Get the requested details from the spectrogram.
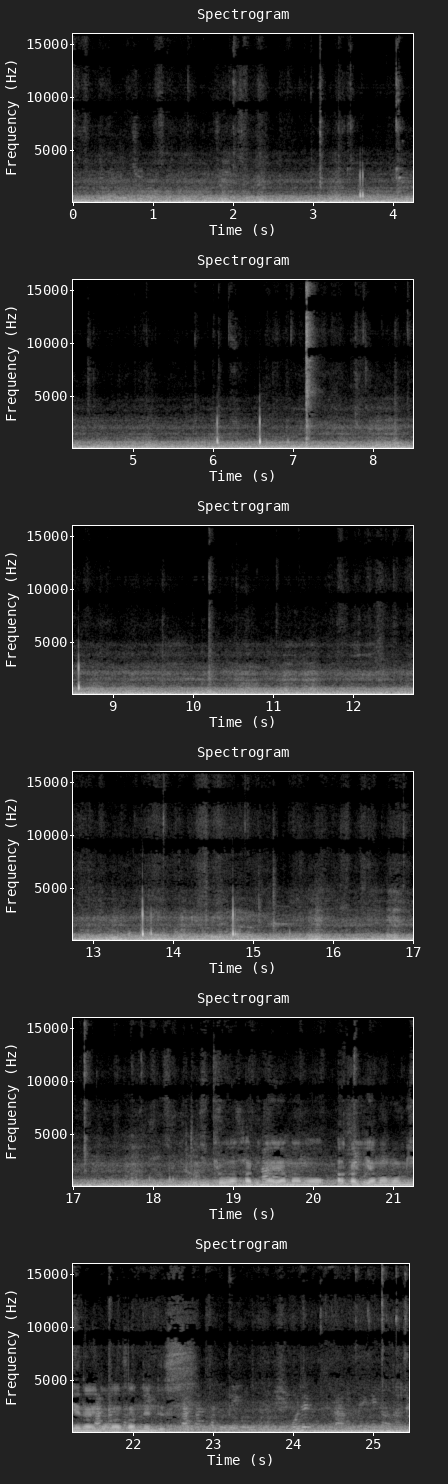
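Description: A train rumbles steadily along the rails, heard from inside a carriage.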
